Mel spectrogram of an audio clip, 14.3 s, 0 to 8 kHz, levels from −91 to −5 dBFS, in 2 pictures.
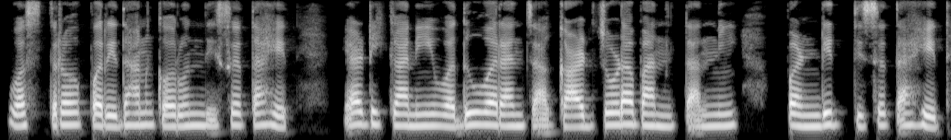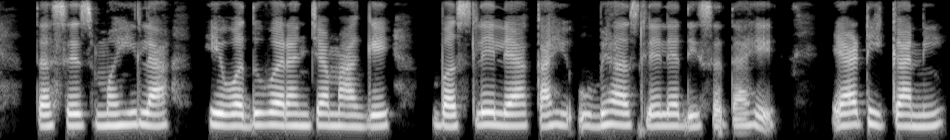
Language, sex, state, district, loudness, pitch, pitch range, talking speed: Marathi, female, Maharashtra, Chandrapur, -17 LUFS, 215 Hz, 205-220 Hz, 120 wpm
